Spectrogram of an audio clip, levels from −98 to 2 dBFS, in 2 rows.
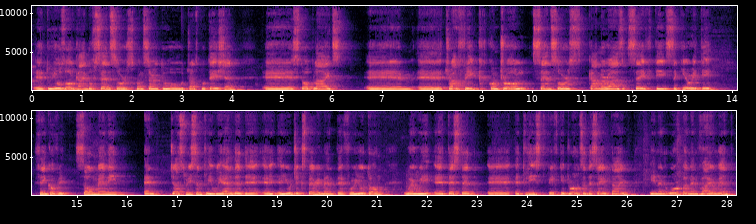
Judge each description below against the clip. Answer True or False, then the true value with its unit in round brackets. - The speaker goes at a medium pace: False (115 wpm)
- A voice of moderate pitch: True (160 Hz)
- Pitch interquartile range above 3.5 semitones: False (3.2 semitones)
